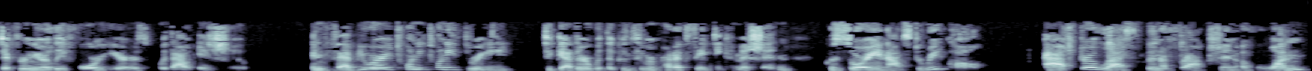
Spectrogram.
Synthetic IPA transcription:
d͡ʒtɨtfə˞nɪɹlˠifɔɹjɪɹzwɨθaʊɾɪʃʉ̰ | ɨ̃nfɛbɹuɛɹitʰw̥ɛ̃ɾ̃itʰw̥ɛ̃ɾ̃iθɹi | tʰɨɡɛðə˞wɨðɨkʰɨ̃n̩sʉmə˞pʰɹ̥ɑɾɨk̚tseɪftikʰəmɪʃɨ̃n | kʰɹ̥ɨsɔɹiɨnãʊ̃nstʰɨɹikʰɔ̰lˠ | ʔæftə˞əlɛsðɨ̃nɨfɹækʃɨ̃nʌvwʌ̃n

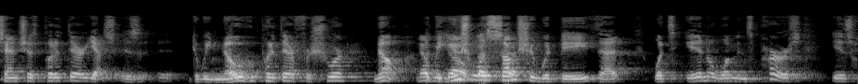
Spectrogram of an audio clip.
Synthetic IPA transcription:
sæ̃nt͡ʃɨzpʰʊɾɨt̪̚ðə˞jɛsɪzd̥ɨwinoʊhupʰʊɾɨt̪̚ðə˞fə˞ʃʊɹnoʊʌt̪̚ðɨjʉʒwl̩ˠəsʌ̃mpʃɨ̃nwɨd̚biðɨt̚ | wʌtsɪ̃nəwʊmɨ̃nz̥pʰɜ˞s | ɪz̥

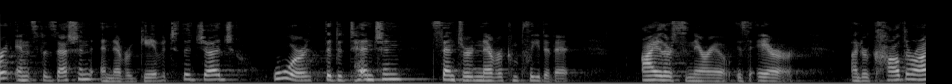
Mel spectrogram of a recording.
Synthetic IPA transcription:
ɹɾɨ̃nɨtspʰɨzɛʃɨ̃nɨ̃nːɛvə˞ɡeɪvɨtʰɨðɨd͡ʒʌd͡ʒ | ə˞ðɨdɨtʰɛ̃nʃɨ̃n | sɛ̃ntə˞nɛvə˞kʰm̩pʰl̥iɾɨɾɪt̚ | aɪðə˞sɨnɛɹioʊʔɨzɛɹə̰˞ | ʌ̃ndə˞kʰɑlˠdə˞ɑ̃

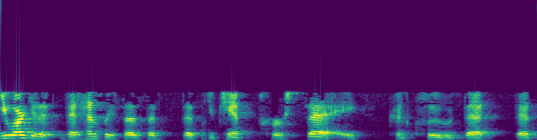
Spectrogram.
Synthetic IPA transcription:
jɨɑɹɡjʉðɨt̪̚ðɨt̚ɦɛ̃nɹisɛzðɨt̪̚ðɨt͡ʃɨkʰæ̃npʰə˞seɪ | kʰɨ̃nkʰl̥ʉd̪̚ðɨt̪̚ðɨt̚

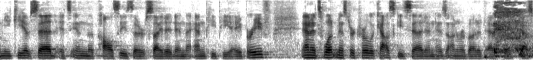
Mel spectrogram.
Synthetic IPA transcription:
mikʰiɨv̥sɛɾɪtsɪ̃nðəpʰɑlˠəsizðɨɾə˞saɪɾɨɾɨ̃nðḭʔɛ̃npʰipʰieɪbɹif | ʔɨ̃ñɨtswʌt̚mɪstə˞tʰə˞lˠəkʰɑʊskisɛɾɨ̃nɪzʌ̰̃nɹɨbʌɾɨɾɛ̰kspə˞tɛs

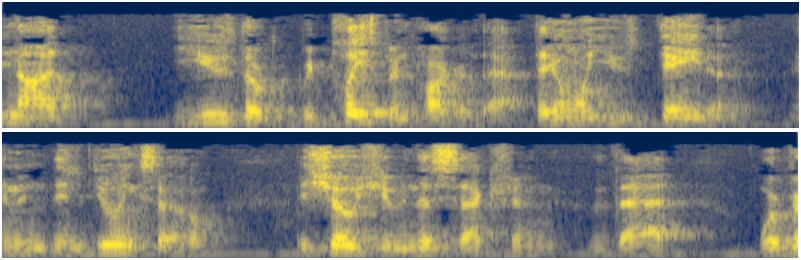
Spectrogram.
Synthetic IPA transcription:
dⁿnət̚ | jʉzðəɹipʰl̥eɪsmɨ̃npʰɑɹɾʌvðæ̰t̪̚ðeɪõʊ̃nlijʉzdeɪɾɨ̰ | ɨ̃nɨ̃ndʉɪ̃ŋsoʊ | ɨtʃoʊzjɨɨ̃nðɪsɛkʃɨ̃n | ðɨt̚wɪɹv

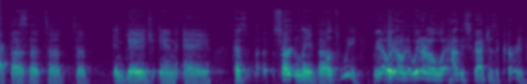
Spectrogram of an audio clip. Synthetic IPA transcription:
k̚ðəðɨtʰɨtʰɨ | ɨ̃nɡeɪd͡ʒɪ̃nɨ | kʰʌzsɜ˞ʔn̩liðəətswik | wiiɾõʊ̃nwiɾõʊ̃nːoʊwʌt̚ɦaʊðiz̥skɹæt͡ʃɨzɨkʰɜ˞ɾi

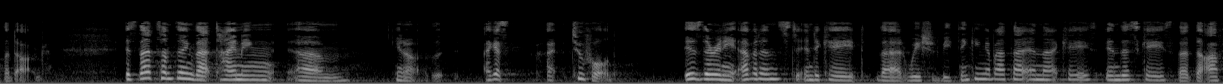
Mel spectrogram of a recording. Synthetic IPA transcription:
ðədɔ̰ɡ̥ | ɨzðɨtsʌ̃mθɪ̃ŋðɨtʰãɪ̃mɪ̃ŋ | ʌ̃m | jɨñoʊ | ʔaɪɡɛs | tʰʉfoʊlˠd̥ | ɪzðə˞ɛniʔɛvɨɾɨ̃nstʰɨ̰ʔɪ̃ndɨkʰeɪt̪̚ðɨt̚wiʃɨd̚biθɪ̃ŋkɪ̃ŋɨbaʊt̪̚ðɨɾɨ̃nðɨt̚kʰeɪsɨ̃nðɪskʰeɪsðɨt̪̚ðḭʔɔ̰

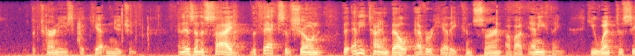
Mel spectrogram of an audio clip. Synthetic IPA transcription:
ɨtʰɜ̃˞nizɨt̚kʰæʔn̩jʉt͡ʃɨ̃nɨ̃nɨzɨ̃nɨsaɪd̪̚ðɨfæk̚tshɨv̥ʃõʊ̃nðɨɾʔɛnitʰãɪ̃mbɛlˠɛvə˞ɨɾɨkʰɨ̃n̩sɜ̃˞nəbaʊɾɛñiθɪ̰̃ŋ | iwɛ̃ntʰɨsi

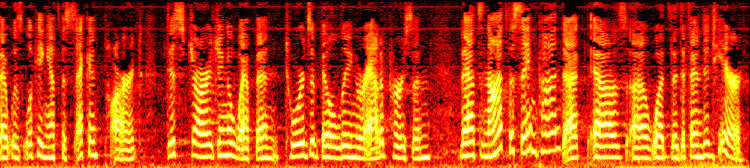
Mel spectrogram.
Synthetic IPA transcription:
ðɨʔ̚wʌzlʊkɪ̃ŋɨt̪̚ðɨsɛkɨ̃npʰɑ̰ɹt | d̥ɨst͡ʃɑɹd͡ʒɪ̃ŋəwɛpɨ̃ntʰɔɹdzɨbɪlˠdɪ̃ŋə˞ɨ̰ɾɨpʰɜ˞sɨ̃n | ðætsnət̪̚ðɨsẽɪ̃mkʰɑ̃ndɨk̚tɨzwʌt̪̚ðɨdɨfɛ̃ndɨ̃nʔ̚hiɹ

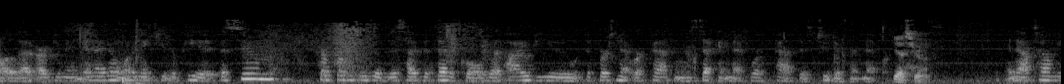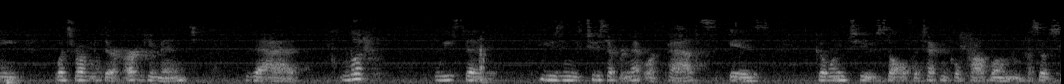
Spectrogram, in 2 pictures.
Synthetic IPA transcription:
ɔlˠʌvðəɾɑ̰ɹɡjɨmɨ̃ntɨ̰̃naɪɾõʊ̃nʔwɑ̃ntʰɨmeɪkʰjɨɹɨpʰiɾɪɾɨsʉ̃m | fə˞pʰɹ̥ɜ˞pɨsɨzʌvðɪshaɪpɨθɛɾɨkʰl̩ˠbʌɾʔa̰ɪvjʉðɨfɜ˞stⁿnɛʔwɜ̰˞k̚pʰæθn̩ðɨsɛkɨ̃nːɛ̰ʔwɜ˞k̚pʰæ̰θɨz̥tʰʉdɪfɹɨ̰̃nɛ̰ʔwɜ̰˞jɛss | ɨ̃naɪlˠtʰɛlˠmi | wʌtsɹʌ̃ŋŋwɨðə˞ʔɑɹɡjɨmɨ̃n | ðɨt̚ | lʊk | wiv̥sɛd̚ | jʉzɪ̃ŋðiz̥tʰʉsɛpɹɨtⁿnɛʔwʔə˞k̚pʰæθs | ɪz | ɡ̥oʊɪ̃ŋtʰɨsɑlˠvðɨtʰɛk̚nɨkl̩ˠpʰɹ̥ɑ̰blə̃məsoʊs

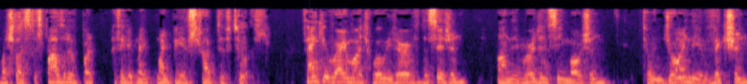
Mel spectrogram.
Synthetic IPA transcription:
mʌt͡ʃlɛsd̥ɨspʰɑzɨɾɨvbʌɾ | aɪθɪ̃ŋkɨt̚maɪmaɪt̚b̥iɨ̃nstɹ̥ʌk̚tɨv̥tʰəʌs | θæ̃ŋkjɨvɛɹimʌt͡ʃwɪlˠwizɜ˞vdɨsɪʒɨ̃n | ə̃nðiɨmɜ˞d͡ʒɨ̃nsimoʊʃɨ̃n | tʰəɨ̃nd͡ʒɔ̃ɪ̃nðiɨvɪkʃɨ̃n

